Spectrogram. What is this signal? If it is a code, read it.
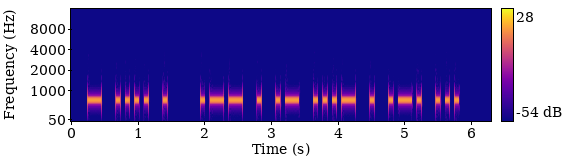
Morse code, heard as a keyed tone, about 17 wpm, 700 Hz. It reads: THE WEAVERS
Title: Pangram Challenge v2 - 17wpm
